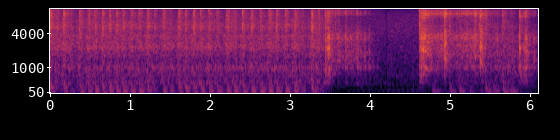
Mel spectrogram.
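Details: 2017 Suzuki DR-Z400S stored with fuel left in the carb, suspected carburetion fault; carb primed before the try. It catches, runs ragged about three seconds, dies, then fires again. Fuel screw to be set to three turns. Hard starting and stalling.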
